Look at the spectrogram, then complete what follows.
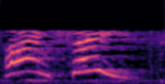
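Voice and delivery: very high mock little-girl voice. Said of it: "one little girl jumps up".

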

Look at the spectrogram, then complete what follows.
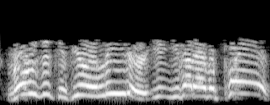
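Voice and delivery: acted exasperated crowd confronting its leader; demanding. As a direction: press the leader hard for an answer. People demand a plan from Moses.

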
